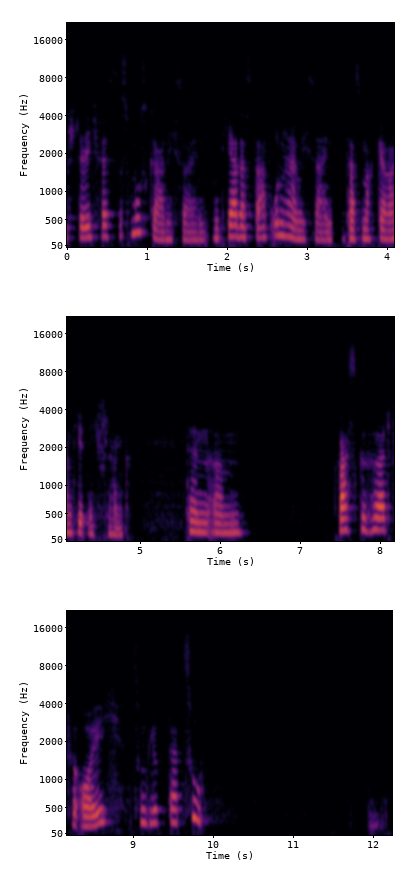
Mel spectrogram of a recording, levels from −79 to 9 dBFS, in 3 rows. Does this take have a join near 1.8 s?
no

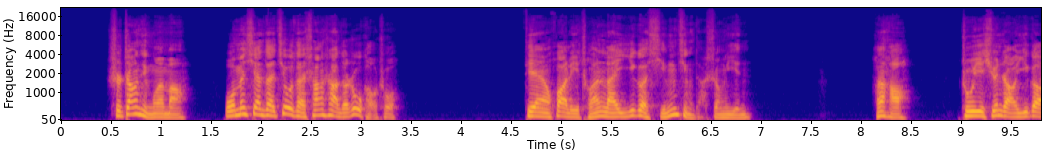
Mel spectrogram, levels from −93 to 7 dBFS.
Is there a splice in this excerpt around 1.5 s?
yes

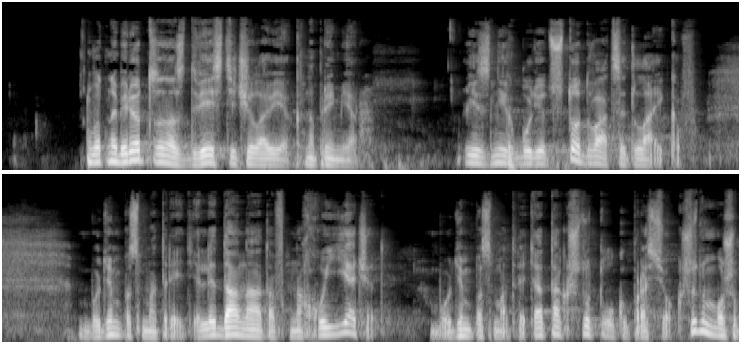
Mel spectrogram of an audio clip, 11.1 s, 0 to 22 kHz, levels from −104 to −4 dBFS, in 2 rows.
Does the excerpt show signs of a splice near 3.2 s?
no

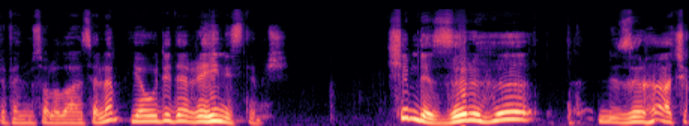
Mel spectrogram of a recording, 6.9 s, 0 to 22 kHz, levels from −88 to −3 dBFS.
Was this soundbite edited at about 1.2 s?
no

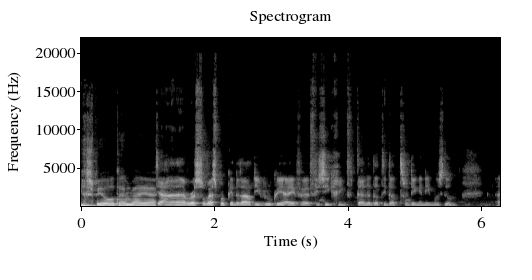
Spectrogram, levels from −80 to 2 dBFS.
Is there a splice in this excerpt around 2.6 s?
yes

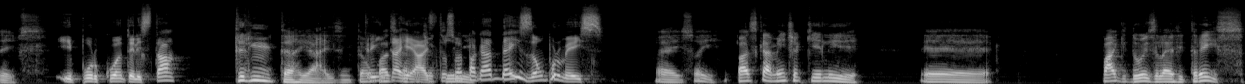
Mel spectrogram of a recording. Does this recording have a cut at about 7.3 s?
no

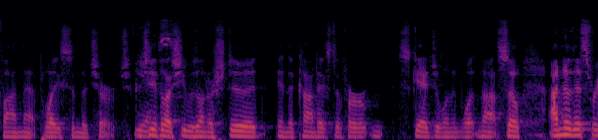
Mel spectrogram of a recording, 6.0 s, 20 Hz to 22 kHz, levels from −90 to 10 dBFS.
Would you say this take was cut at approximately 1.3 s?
yes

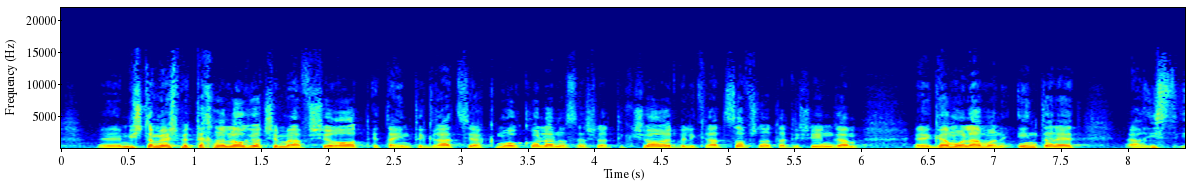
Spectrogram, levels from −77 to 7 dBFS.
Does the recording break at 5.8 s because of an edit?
no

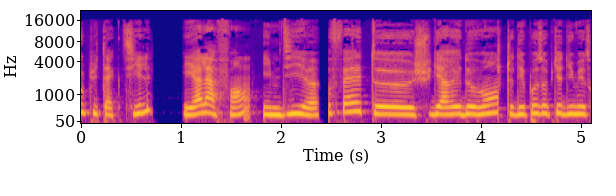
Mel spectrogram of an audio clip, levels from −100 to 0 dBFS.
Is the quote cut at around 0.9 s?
no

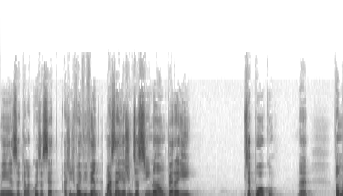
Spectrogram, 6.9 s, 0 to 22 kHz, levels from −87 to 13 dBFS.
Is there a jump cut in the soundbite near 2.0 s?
yes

